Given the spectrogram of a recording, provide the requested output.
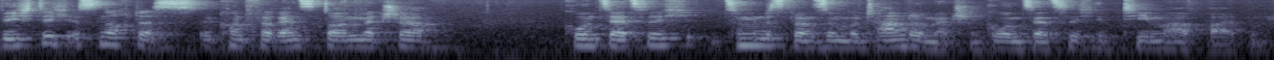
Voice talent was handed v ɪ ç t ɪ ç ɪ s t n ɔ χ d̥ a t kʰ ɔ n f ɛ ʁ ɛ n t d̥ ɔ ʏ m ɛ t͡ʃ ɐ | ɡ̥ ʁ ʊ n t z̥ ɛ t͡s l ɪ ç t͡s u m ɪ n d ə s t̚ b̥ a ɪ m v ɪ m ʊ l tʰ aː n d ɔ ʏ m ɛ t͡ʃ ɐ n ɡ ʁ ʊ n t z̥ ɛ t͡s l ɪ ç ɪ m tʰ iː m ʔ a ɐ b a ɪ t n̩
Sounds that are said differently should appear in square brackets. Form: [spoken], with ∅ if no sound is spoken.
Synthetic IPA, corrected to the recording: v ɪ ç t ɪ ç ɪ s t n ɔ χ d̥ a [s] kʰ ɔ n f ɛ ʁ ɛ n [t͡s] d̥ ɔ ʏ m ɛ t͡ʃ ɐ | ɡ̥ ʁ ʊ n t z̥ ɛ t͡s l ɪ ç t͡s u m ɪ n d ə s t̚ b̥ a ɪ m [z] ɪ m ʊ l tʰ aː n d ɔ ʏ m ɛ t͡ʃ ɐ n ɡ ʁ ʊ n t z̥ ɛ t͡s l ɪ ç ɪ m tʰ iː m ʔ a ɐ b a ɪ t n̩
